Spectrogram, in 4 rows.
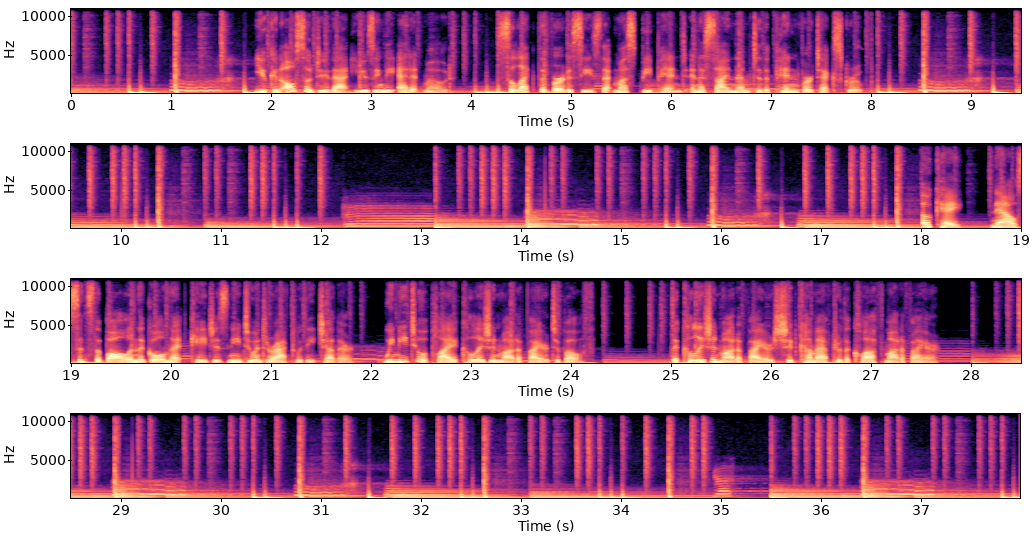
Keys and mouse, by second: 0.0-0.8 typing, 13.7-17.7 drag, 22.3-26.7 drag, 27.0 click, 29.5-32.9 drag.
